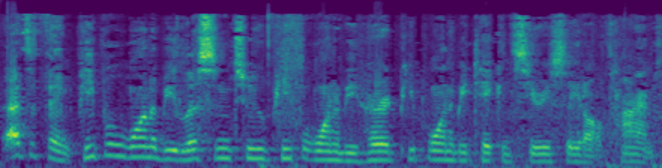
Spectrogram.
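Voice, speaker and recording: Against noticeable background noise, a man with a fairly high pitch talks at a very fast pace. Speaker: actor hosting a book club livestream. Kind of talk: livestream chat, reading viewer comments aloud. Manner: casual, conversational.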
